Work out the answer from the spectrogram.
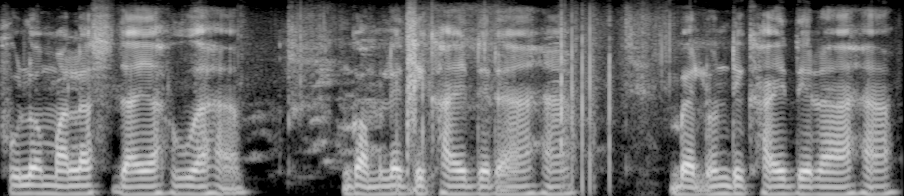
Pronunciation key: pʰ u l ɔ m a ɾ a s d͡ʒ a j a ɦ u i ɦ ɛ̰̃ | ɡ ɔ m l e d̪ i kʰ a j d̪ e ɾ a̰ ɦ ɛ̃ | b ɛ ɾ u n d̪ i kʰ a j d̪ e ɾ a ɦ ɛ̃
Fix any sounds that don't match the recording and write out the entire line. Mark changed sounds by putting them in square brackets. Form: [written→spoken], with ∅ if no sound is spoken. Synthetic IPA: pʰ u l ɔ m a [ɾ→l] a s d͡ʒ a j a ɦ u [i→a] ɦ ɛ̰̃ | ɡ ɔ m l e d̪ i kʰ a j d̪ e ɾ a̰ ɦ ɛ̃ | b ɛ [ɾ→l] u n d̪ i kʰ a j d̪ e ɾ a ɦ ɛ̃

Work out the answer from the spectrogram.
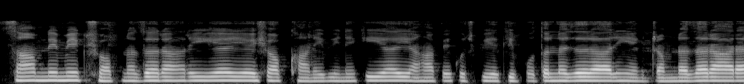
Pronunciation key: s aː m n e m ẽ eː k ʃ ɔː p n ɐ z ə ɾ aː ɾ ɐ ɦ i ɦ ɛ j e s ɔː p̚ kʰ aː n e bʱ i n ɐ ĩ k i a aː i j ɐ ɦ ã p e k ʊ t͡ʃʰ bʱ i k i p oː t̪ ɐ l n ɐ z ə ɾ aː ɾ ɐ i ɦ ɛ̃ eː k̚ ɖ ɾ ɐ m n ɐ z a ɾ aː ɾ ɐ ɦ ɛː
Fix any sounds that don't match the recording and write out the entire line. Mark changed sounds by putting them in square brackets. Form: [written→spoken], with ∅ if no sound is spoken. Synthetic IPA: s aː m n e m ẽ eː k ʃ ɔː p n ɐ z ə ɾ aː ɾ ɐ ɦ i ɦ ɛ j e [s→ʃ] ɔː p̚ kʰ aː n e bʱ i n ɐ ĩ k i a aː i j ɐ ɦ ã p e k ʊ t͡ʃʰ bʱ i k i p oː t̪ [ɐ→ə] l n ɐ z ə ɾ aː ɾ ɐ i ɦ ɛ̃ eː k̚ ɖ ɾ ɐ m n ɐ z [a→ə] ɾ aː ɾ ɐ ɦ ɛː

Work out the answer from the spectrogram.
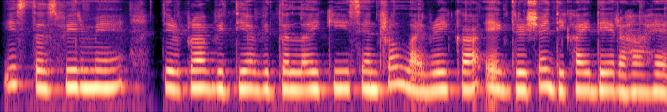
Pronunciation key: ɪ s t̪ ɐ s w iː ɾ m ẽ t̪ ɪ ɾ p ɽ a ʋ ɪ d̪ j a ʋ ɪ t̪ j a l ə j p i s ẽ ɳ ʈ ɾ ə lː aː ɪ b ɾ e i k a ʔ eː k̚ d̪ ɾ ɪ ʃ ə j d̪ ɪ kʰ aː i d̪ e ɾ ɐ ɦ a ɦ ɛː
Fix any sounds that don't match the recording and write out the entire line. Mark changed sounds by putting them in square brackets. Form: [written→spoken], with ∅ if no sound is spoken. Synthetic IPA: ɪ s t̪ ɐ s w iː ɾ m ẽ t̪ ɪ ɾ p [ɽ→ɾ] a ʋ ɪ d̪ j a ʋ ɪ [t̪→d̪] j a l ə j [p→k] i s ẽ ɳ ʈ ɾ ə lː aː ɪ b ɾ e i k a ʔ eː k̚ d̪ ɾ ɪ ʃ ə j d̪ ɪ kʰ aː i d̪ e ɾ ɐ ɦ a ɦ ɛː

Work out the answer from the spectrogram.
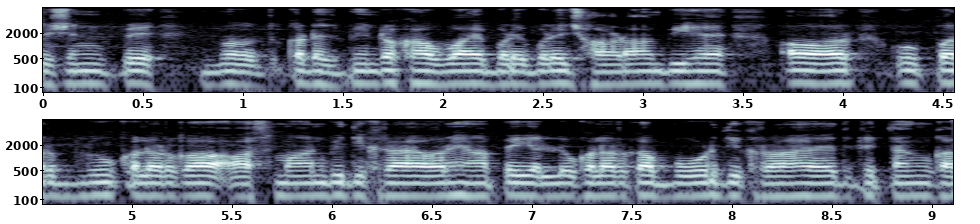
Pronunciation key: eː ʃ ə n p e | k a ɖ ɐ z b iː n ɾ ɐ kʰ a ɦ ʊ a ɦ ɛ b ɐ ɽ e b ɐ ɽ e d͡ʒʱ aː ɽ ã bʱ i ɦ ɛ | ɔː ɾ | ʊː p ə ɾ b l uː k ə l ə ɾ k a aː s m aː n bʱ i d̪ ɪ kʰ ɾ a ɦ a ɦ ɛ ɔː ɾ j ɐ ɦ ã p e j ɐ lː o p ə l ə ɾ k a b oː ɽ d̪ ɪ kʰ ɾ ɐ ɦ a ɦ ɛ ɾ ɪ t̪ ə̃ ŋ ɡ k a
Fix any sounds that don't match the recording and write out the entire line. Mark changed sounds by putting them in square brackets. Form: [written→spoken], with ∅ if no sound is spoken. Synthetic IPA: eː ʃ ə n p e | k a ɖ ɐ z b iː n ɾ ɐ kʰ a ɦ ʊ a ɦ ɛ b ɐ ɽ e b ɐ ɽ e d͡ʒʱ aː ɽ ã bʱ i ɦ ɛ | ɔː ɾ | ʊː p ə ɾ b l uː k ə l ə ɾ k a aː s m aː n bʱ i d̪ ɪ kʰ ɾ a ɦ a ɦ ɛ ɔː ɾ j ɐ ɦ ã p e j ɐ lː o [p→k] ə l ə ɾ k a b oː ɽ d̪ ɪ kʰ ɾ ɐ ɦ a ɦ ɛ ɾ ɪ t̪ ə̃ ŋ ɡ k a

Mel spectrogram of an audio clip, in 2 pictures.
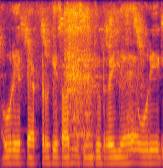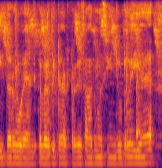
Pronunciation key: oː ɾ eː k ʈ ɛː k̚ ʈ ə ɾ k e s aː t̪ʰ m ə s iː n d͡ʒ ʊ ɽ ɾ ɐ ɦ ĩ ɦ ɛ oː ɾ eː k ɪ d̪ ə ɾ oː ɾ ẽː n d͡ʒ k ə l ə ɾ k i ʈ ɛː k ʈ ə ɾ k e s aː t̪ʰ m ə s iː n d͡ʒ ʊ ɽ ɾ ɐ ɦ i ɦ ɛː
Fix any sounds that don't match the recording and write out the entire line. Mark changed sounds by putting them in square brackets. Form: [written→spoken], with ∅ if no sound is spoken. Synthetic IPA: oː ɾ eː k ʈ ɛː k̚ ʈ ə ɾ k e s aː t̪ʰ m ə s iː n d͡ʒ ʊ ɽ ɾ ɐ ɦ [ĩ→i] ɦ ɛ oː ɾ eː k ɪ d̪ ə ɾ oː ɾ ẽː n d͡ʒ k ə l ə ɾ k i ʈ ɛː k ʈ ə ɾ k e s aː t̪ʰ m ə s iː n d͡ʒ ʊ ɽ ɾ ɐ ɦ i ɦ ɛː

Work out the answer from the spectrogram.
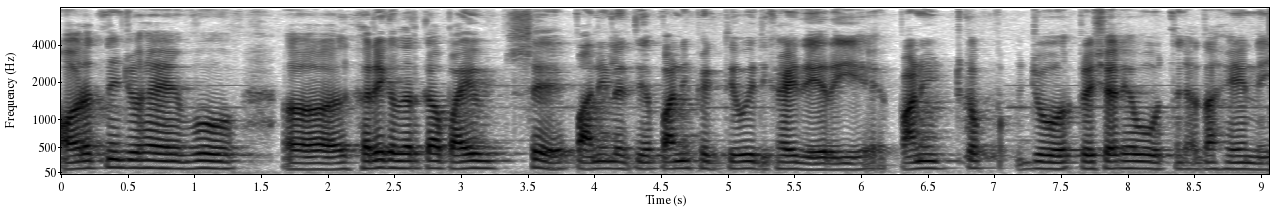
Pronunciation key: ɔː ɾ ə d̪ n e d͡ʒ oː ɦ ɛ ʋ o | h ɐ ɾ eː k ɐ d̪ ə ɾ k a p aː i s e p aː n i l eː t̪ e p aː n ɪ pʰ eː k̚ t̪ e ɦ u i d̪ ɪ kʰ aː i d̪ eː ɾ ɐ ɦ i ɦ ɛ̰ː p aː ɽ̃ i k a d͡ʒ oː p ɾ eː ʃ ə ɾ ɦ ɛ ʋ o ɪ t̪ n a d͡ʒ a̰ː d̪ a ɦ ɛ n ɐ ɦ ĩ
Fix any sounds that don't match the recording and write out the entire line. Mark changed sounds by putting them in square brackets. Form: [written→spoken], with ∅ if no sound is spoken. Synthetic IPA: ɔː ɾ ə [d̪→t̪] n e d͡ʒ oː ɦ ɛ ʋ o | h ɐ ɾ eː k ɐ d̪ ə ɾ k a p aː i s e p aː n i l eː t̪ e p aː n [ɪ→i] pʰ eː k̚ t̪ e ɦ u i d̪ ɪ kʰ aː i d̪ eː ɾ ɐ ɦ i ɦ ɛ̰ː p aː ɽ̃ i k a d͡ʒ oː p ɾ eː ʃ ə ɾ ɦ ɛ ʋ o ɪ t̪ n a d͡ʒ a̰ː d̪ a ɦ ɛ n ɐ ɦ ĩ

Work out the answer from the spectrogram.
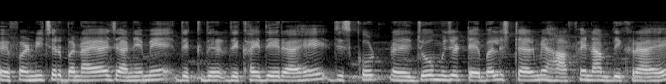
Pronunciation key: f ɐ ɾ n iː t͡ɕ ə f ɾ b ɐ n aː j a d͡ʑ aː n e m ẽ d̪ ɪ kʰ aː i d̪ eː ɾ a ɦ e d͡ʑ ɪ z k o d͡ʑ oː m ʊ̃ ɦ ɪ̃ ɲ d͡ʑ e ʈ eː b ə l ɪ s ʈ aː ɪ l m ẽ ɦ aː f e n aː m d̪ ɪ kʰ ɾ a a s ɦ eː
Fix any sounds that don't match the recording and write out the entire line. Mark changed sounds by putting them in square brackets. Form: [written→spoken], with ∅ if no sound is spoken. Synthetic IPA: f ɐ ɾ n iː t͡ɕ ə [f→∅] ɾ b ɐ n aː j a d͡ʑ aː n e m ẽ d̪ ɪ kʰ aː i d̪ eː ɾ a ɦ e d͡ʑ ɪ [z→s] k o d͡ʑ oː m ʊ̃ ɦ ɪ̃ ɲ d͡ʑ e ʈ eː b ə l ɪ s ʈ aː ɪ l m ẽ ɦ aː f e n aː m d̪ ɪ kʰ ɾ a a [s→∅] ɦ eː

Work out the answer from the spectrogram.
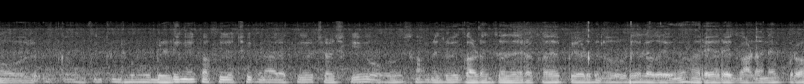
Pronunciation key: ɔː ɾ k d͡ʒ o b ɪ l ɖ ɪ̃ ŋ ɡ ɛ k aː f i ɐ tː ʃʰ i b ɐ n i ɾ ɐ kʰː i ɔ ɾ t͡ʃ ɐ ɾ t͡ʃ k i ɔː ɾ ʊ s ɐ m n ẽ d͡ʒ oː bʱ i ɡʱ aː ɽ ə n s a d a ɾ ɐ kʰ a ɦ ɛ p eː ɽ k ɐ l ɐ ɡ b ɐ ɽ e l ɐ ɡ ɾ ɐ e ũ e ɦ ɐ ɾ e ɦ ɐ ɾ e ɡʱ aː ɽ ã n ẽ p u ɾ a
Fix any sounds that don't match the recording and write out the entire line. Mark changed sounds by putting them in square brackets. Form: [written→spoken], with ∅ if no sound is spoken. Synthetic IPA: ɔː ɾ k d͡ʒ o b ɪ l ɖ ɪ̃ ŋ ɡ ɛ k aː f i ɐ tː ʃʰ i b ɐ n [i→a] ɾ ɐ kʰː i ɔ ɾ t͡ʃ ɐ ɾ t͡ʃ k i ɔː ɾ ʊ s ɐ m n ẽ d͡ʒ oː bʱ i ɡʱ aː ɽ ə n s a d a ɾ ɐ kʰ a ɦ ɛ p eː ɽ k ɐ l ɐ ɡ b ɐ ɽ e l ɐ ɡ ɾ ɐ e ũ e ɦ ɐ ɾ e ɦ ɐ ɾ e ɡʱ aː ɽ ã n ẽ p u ɾ a

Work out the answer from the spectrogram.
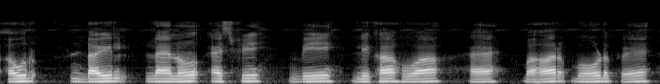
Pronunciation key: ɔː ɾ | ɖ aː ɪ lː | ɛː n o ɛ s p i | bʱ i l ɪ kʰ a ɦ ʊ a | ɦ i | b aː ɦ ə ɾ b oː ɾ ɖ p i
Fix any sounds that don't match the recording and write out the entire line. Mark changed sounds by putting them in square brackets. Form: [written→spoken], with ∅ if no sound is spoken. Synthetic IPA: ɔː ɾ | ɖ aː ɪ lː | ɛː n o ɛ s p i | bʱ i l ɪ kʰ a ɦ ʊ a | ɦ [i→ɛ] | b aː ɦ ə ɾ b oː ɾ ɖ p [i→e]

